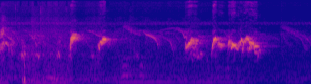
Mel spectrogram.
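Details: Red-whiskered bulbul singing in a contest, tail spread: two bright warbled notes, a pause, then a rapid run of rich, bubbling phrases, with a faint steady high tone behind.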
